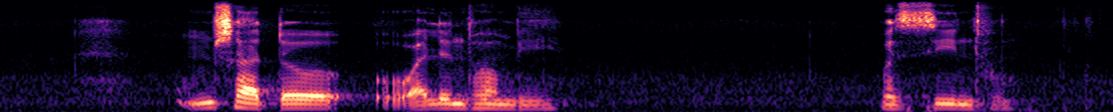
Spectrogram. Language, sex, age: Swati, male, 23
